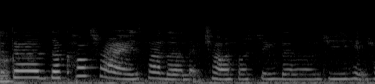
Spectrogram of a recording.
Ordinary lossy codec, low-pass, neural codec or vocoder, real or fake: MP3, 48 kbps; 7.2 kHz; none; real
